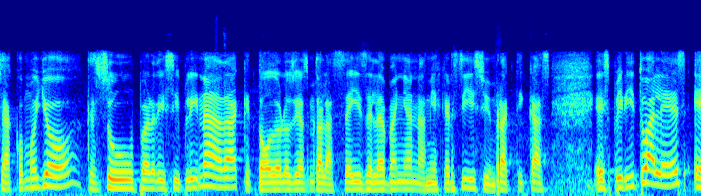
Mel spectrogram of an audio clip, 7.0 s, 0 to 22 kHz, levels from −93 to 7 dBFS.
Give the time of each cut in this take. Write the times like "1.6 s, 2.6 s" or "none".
1.0 s, 3.1 s, 4.2 s, 4.9 s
